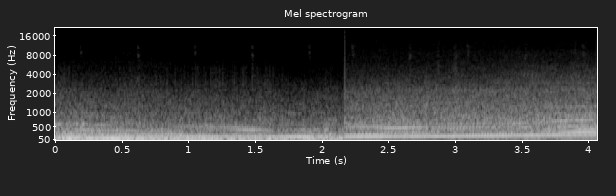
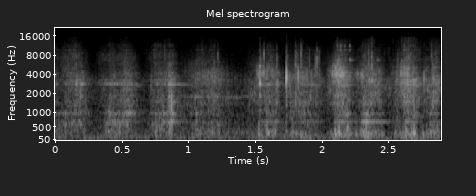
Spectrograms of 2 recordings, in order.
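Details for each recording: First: Ferrari F430 on a road drive after replacing the bad rear wheel bearing: engine pulls cleanly with no hum, growl or rumble from the wheels; new bearing perfectly quiet, steering vibration gone. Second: Removed rear wheel bearing from a Ferrari F430, turned by hand: gritty, rasping grind in uneven rough, catchy bursts, chunking around; worn-out wheel bearing, replaced.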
